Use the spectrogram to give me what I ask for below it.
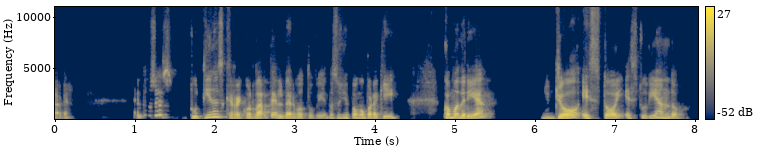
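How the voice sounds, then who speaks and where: A man teaching a class, explaining rules patiently and often checking that his student has understood. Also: a little high. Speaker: English teacher.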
